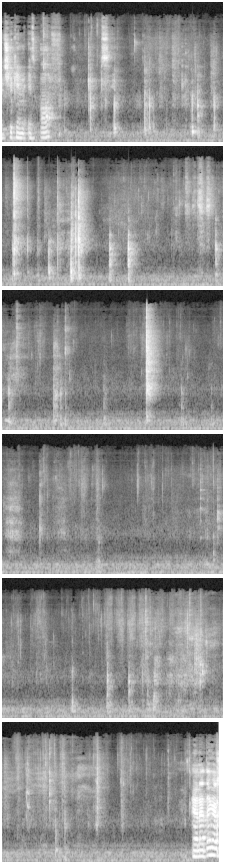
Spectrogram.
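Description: A knife and fork clink and scrape on a plate.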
